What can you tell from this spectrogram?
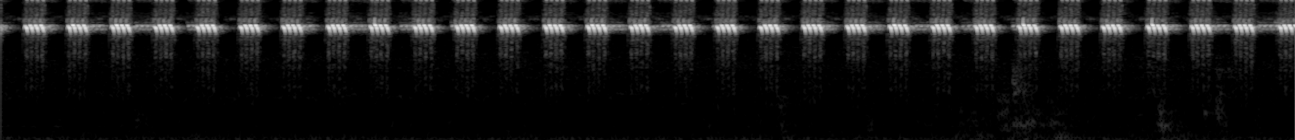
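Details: Nonstop chirping of a cricket: sharp high notes pulsing evenly about four times each second, with a low faint hum and a few soft rustles in the background.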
